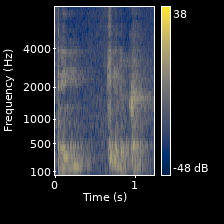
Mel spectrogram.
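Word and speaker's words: 덩케르크: 댕케르크. 이게 프랑스 지역 발음인데요.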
